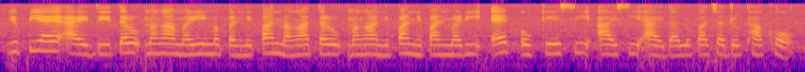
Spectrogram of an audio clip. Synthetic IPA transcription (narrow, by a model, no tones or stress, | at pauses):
jupiaja̰jditɐɾuk̚mɐŋamɐɾimɐpɐnːipanmɐŋatɐɾuk̚mɐŋanipanːipanmɐɾiet̚ʰokesiajsiajdɐlupat͡ʃɐdɾuk̚tʰakʰo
